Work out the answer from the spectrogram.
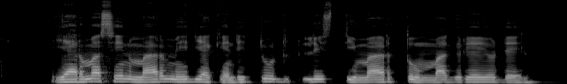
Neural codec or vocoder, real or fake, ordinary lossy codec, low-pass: none; real; none; none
